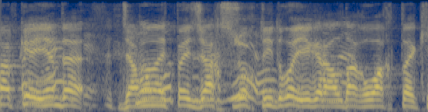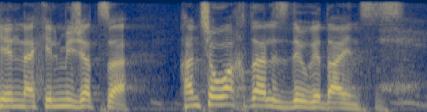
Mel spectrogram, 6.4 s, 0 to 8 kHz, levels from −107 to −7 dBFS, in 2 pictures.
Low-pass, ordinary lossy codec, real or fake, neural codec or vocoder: 7.2 kHz; none; real; none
